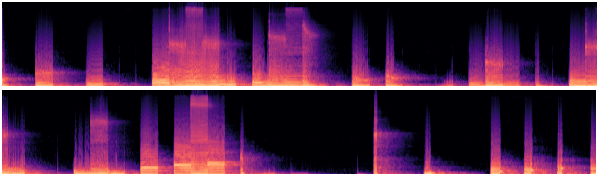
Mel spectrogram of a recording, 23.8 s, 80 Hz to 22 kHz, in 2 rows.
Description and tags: NordSyncRandCharge120BPMPhrase
Harsh, dark, evolving effect loop based on syncing oscilators to a 120 BPM clocked random LFO in a Clavia Nord Modular synth.
bleep, synth, loop, evolving, distorted, harsh, clavia, 120bpm, dark, fx, slow, modular, nord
